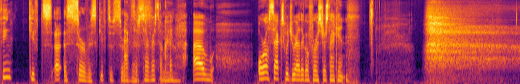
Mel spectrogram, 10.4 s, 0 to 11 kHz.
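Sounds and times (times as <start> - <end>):
speech: 0.0 - 4.6, 5.2 - 7.6
calm breathing during a guided breathing exercise: 3.4 - 5.1, 7.0 - 10.4.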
